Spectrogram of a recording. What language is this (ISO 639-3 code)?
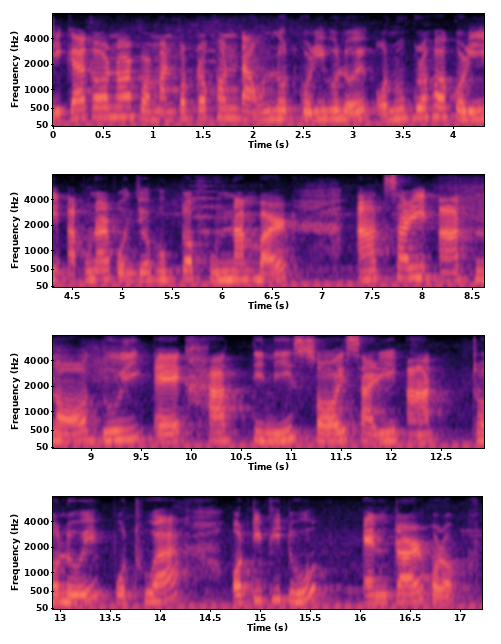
asm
